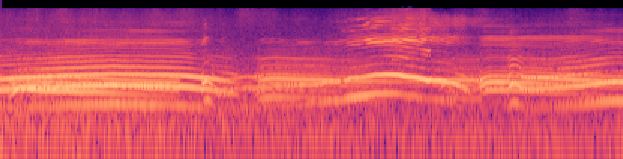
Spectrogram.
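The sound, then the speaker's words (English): Wedge-tailed shearwaters wail in an eerie duet while sitting facing each other on the ground: continuous, loud, baby-like moaning calls that waver up and down in pitch, broken by a few sharp catches. “wedge-tailed shearwaters sit facing one another on the ground and puff up their throats to perform long duets of eerie wailing”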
